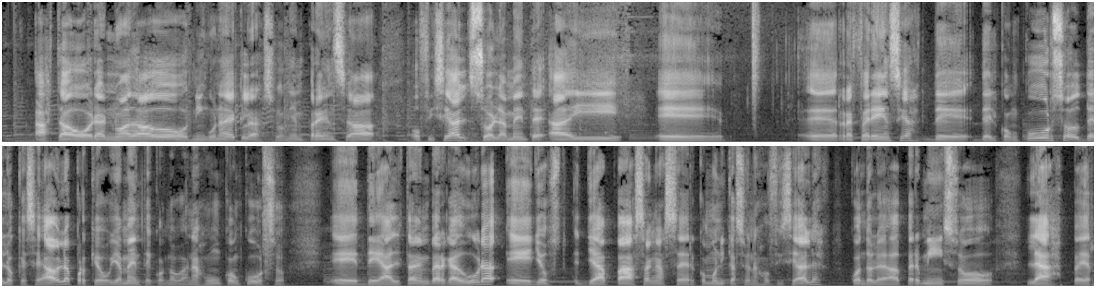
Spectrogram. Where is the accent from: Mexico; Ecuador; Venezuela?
Venezuela; Como venezolano, como cultor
